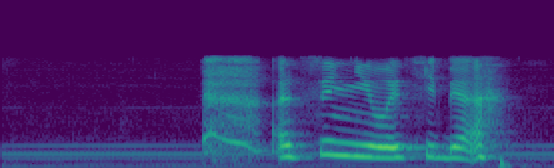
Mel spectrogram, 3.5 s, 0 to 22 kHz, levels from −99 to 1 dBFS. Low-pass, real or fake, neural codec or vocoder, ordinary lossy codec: 5.4 kHz; real; none; none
